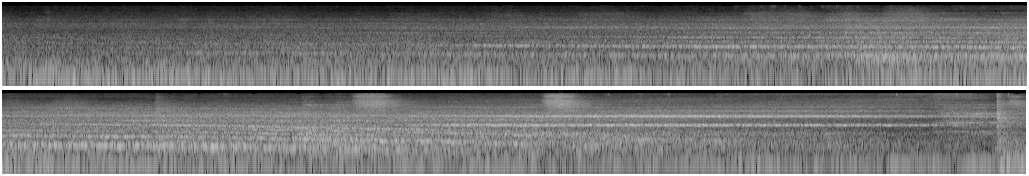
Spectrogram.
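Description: New York City Subway A train pulling into the station: a rumble growing louder as it approaches, with an electric whine falling in pitch as it brakes. A steady high squeal follows as it slows to a stop, and a sharp click comes just before the end.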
